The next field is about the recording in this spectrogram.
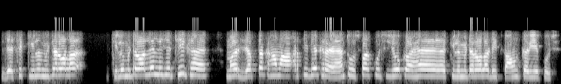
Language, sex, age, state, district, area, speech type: Hindi, male, 30-45, Uttar Pradesh, Azamgarh, rural, conversation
